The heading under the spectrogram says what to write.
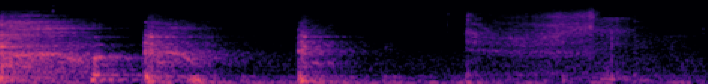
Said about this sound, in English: I'm like dying. Hold on. This is not a COVID cough. He's been tested.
